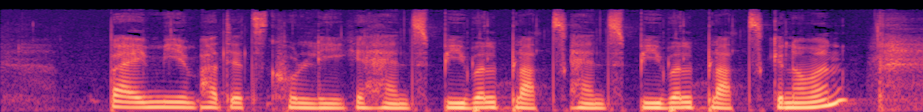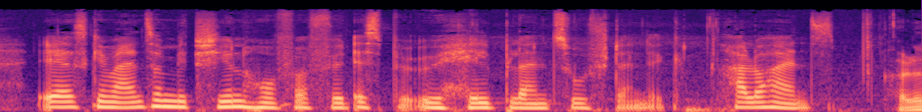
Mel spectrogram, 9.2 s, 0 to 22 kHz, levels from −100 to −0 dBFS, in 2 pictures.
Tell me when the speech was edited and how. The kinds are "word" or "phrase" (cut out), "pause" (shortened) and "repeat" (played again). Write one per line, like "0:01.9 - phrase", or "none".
0:01.0 - word
0:01.3 - word
0:02.9 - repeat
0:05.6 - word
0:06.4 - word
